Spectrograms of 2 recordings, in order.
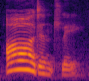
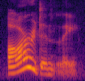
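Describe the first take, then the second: First: The R after the first vowel is silent. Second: The R after the first vowel is pronounced. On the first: "in the modern received pronunciation accent, we say ardently" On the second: "If I had a different accent, I would say ardently"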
